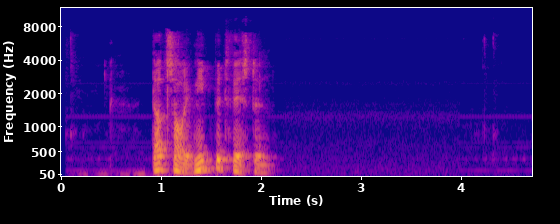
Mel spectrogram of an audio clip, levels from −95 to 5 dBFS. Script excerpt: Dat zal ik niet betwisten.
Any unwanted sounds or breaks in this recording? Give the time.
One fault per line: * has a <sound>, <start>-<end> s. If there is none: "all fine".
all fine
